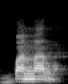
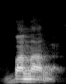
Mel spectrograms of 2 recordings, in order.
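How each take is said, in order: The two takes are said the same way.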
